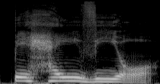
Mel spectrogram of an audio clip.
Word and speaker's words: behavior: It's not behavior. There's no E here. It's y. Behavior. So the vowel sounds at the end of the word get shortened because of the stress in the middle.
